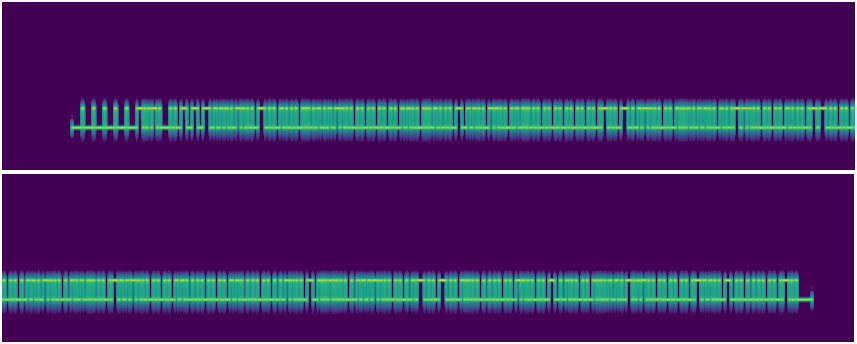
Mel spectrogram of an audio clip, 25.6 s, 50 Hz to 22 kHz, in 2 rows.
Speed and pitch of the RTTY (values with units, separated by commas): 45.45 baud, 850 Hz shift, 1500 Hz centre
